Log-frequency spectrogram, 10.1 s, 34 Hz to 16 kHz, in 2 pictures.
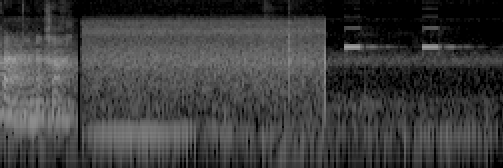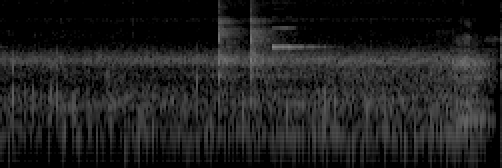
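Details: HD820 infrared forehead thermometer being switched between surface and body modes: brief high electronic beeps in a quiet room; thermometer beep.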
